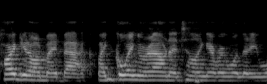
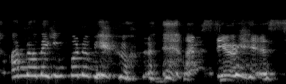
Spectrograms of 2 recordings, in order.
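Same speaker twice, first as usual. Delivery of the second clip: laughing protest; 10 semitones higher than usual. Retold or imitated.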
